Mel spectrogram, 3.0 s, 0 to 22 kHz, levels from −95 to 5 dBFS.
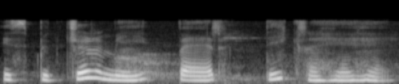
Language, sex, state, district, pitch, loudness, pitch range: Hindi, female, Assam, Kamrup Metropolitan, 215 Hz, -16 LUFS, 200-240 Hz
